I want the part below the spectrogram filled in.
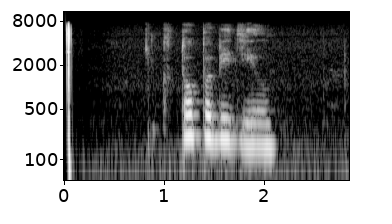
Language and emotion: Russian, neutral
